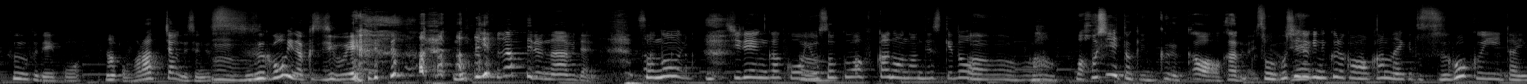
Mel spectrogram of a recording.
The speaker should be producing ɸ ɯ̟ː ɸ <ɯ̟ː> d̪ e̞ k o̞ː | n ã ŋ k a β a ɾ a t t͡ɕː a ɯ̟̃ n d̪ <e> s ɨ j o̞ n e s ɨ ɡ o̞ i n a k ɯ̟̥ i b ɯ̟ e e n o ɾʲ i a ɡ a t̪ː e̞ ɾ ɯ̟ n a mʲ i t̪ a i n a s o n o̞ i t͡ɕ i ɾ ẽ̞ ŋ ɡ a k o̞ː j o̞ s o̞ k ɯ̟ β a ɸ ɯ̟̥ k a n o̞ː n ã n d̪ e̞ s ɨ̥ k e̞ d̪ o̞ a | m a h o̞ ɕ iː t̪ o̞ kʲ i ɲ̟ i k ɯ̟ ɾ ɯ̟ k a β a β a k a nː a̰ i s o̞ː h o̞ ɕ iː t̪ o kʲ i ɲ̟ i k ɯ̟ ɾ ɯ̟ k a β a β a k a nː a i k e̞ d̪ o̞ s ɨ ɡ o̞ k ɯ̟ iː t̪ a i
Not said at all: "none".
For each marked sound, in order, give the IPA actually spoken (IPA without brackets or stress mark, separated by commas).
ɯ̟, e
